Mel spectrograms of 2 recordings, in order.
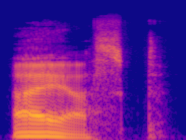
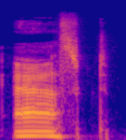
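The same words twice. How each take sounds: First: The vowel glides off into a schwa. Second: The vowel stays steady with no glide.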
